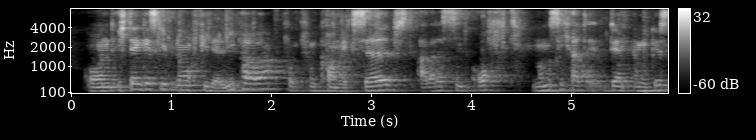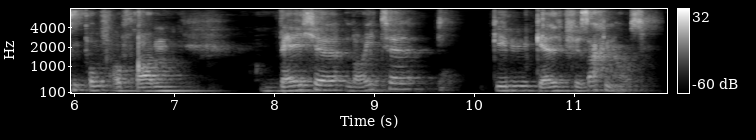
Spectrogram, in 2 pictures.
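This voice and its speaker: Spoken at a very slow pace with fairly even intonation, the voice carries audible room echo. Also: man, fairly high pitch for a man. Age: 30s. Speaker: comic artist. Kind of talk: casual interview chat. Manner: hesitant, many fillers.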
